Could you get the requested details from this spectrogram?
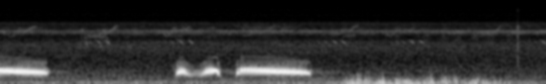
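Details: Live cooing of a spotted dove, used on a speaker to lure doves: a long coo, then two short notes and a long drawn coo. A low rumbling noise follows, with faint high bird chirps.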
